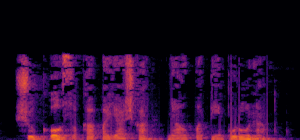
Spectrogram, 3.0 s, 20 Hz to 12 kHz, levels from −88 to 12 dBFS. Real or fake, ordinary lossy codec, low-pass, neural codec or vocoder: real; MP3, 32 kbps; 7.2 kHz; none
